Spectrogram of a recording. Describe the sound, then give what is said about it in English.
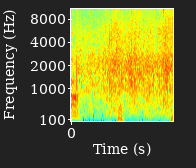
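An audience applauds the Stars head coach with a steady wash of clapping, while a voice briefly speaks at the very start. “applause from you guys, you know, you guys could have told me that early.”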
